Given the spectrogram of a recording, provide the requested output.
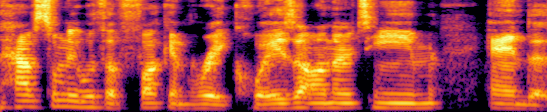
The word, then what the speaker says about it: Rayquaza: It's pronounced Rayquaza. When I was a kid, I called him Rayquaza, but his name is actually Rayquaza, which I kind of think sounds cooler because it's like Quasar, which is where they pull his name from.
